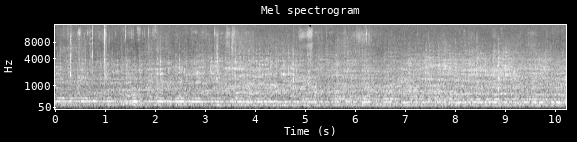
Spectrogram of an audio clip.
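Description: An engine running steadily, a low hum that holds one pitch throughout.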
